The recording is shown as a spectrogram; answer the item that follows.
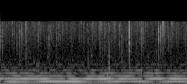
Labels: {"label": "biophony, midshipman", "recorder": "SoundTrap 500"}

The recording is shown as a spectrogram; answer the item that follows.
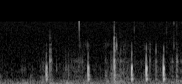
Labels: {"label": "biophony, knock croak", "recorder": "SoundTrap 300"}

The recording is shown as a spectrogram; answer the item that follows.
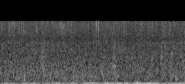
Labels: {"label": "biophony", "recorder": "SoundTrap 300"}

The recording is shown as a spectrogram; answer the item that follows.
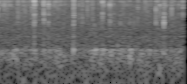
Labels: {"label": "ambient", "recorder": "HydroMoth"}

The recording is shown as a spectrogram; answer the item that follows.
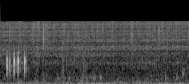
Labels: {"label": "biophony, damselfish", "recorder": "SoundTrap 500"}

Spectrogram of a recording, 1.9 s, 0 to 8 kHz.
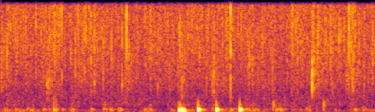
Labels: {"label": "biophony", "recorder": "SoundTrap 300"}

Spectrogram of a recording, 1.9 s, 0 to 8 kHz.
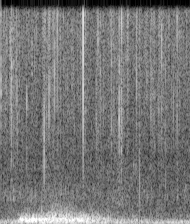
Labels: {"label": "biophony, growl", "recorder": "SoundTrap 500"}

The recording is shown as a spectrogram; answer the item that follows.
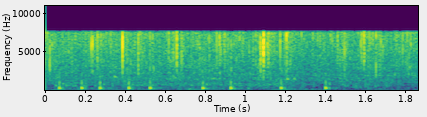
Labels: {"label": "biophony, pulse", "recorder": "SoundTrap 500"}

